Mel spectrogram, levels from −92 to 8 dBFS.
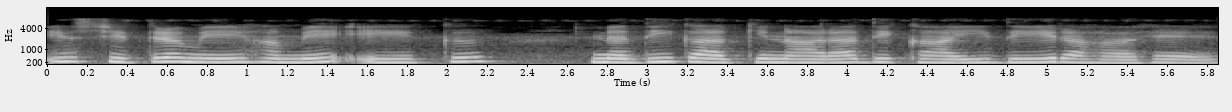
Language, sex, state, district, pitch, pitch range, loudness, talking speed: Hindi, female, Bihar, Darbhanga, 225 Hz, 215-245 Hz, -15 LUFS, 125 wpm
